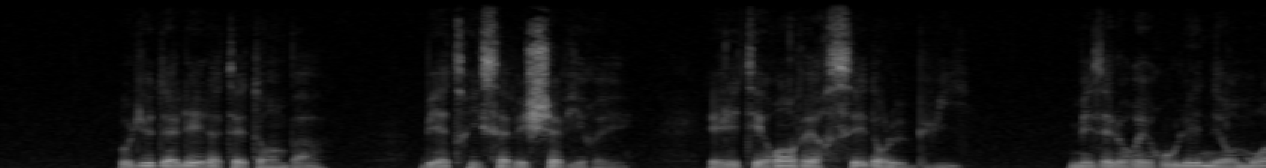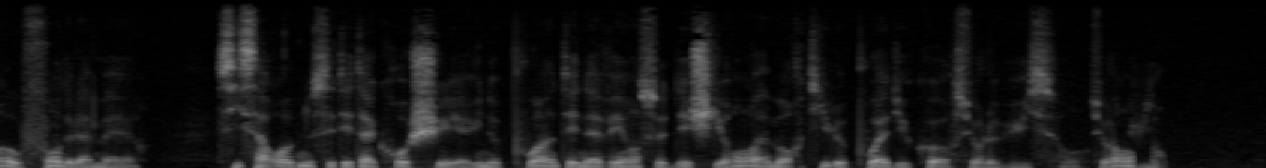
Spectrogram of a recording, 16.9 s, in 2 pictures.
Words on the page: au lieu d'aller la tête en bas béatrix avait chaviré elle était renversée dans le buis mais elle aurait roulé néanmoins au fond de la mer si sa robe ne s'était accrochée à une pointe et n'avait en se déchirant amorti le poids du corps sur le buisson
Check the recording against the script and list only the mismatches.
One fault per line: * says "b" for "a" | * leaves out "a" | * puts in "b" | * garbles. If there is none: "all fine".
* garbles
